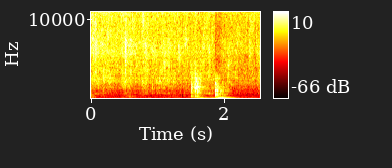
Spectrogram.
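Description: Chopped onion and green chilli pieces fry in a pan for Gobi Manchurian, giving a steady close sizzle broken by two louder scraping stirs.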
